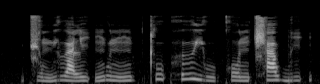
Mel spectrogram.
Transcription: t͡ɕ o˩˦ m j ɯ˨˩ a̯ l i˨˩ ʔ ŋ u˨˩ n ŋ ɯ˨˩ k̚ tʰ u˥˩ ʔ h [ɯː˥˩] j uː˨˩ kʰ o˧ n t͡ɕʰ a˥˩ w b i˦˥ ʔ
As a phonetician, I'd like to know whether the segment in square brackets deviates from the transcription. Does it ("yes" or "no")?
no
